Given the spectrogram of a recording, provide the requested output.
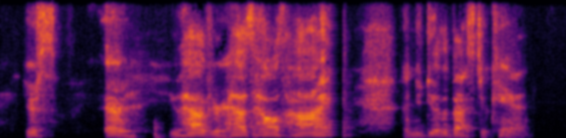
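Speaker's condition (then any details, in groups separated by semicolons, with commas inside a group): Cerebral palsy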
